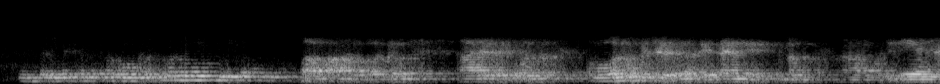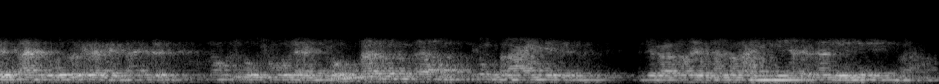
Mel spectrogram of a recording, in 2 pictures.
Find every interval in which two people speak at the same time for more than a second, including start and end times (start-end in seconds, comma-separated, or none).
none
